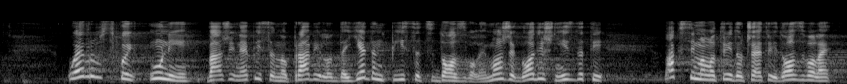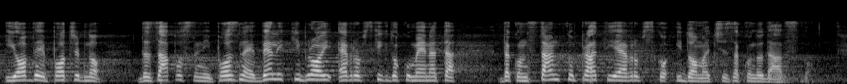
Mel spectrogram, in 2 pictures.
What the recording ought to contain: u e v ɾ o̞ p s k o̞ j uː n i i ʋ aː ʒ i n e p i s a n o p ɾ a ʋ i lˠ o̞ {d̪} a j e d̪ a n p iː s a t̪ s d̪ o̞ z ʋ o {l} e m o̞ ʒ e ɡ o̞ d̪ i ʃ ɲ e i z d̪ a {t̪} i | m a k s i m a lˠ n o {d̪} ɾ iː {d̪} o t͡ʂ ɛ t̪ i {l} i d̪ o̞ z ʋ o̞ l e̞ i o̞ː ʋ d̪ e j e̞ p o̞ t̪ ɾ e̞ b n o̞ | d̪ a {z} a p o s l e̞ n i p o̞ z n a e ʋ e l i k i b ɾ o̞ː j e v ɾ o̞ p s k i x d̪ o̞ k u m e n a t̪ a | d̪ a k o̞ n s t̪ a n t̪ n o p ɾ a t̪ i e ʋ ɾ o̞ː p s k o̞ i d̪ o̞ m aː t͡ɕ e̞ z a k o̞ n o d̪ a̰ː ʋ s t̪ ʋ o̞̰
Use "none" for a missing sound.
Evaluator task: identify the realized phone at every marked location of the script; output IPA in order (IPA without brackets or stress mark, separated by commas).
d̪, l, t̪, t̪, d̪, ɾ, z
